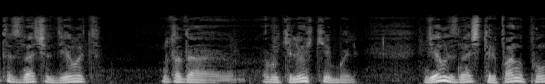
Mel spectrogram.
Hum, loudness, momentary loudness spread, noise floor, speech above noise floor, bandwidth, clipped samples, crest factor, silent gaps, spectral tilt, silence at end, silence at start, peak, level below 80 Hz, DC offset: none; -21 LUFS; 16 LU; -54 dBFS; 34 dB; 10.5 kHz; under 0.1%; 18 dB; none; -6.5 dB/octave; 0 s; 0 s; -4 dBFS; -52 dBFS; under 0.1%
